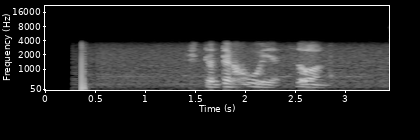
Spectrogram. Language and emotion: Russian, angry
